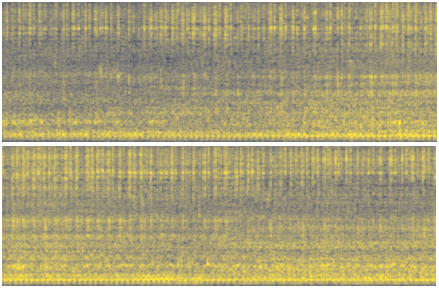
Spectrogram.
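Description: Steady idle with a fast, fairly even knock riding on it, roughly three or four per second; knocking from inside the engine.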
